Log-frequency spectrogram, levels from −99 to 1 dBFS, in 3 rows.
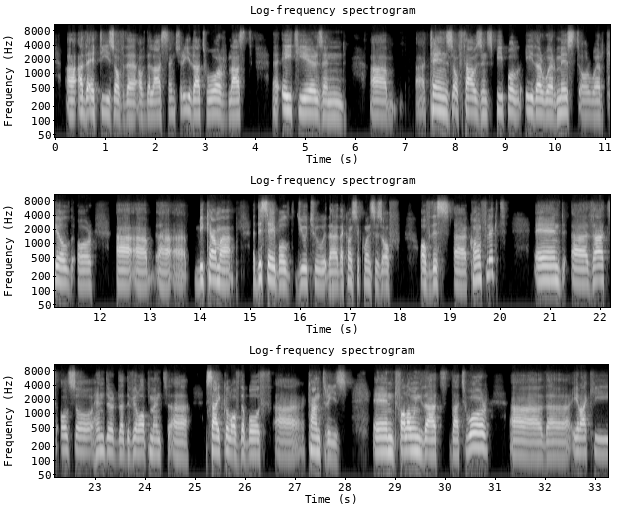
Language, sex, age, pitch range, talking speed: English, male, 50-69, 135-160 Hz, 125 wpm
